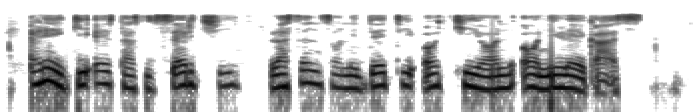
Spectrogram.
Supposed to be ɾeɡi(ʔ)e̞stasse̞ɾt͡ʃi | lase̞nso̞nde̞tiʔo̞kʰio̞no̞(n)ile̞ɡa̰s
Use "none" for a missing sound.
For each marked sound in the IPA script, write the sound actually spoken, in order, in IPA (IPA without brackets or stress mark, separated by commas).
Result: ʔ, n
